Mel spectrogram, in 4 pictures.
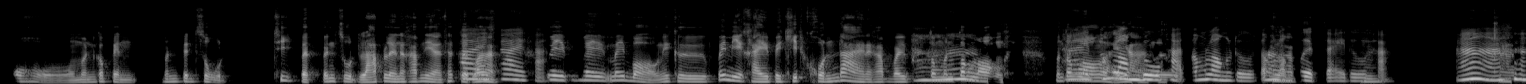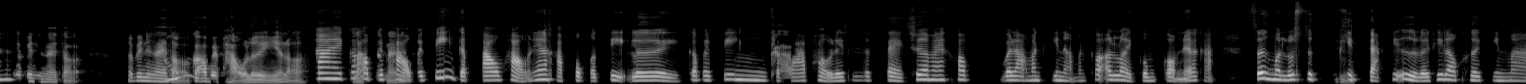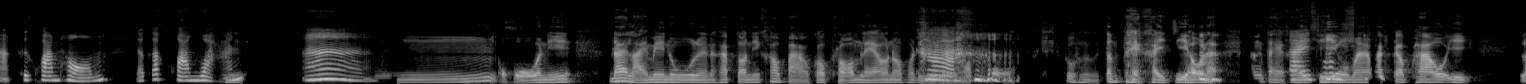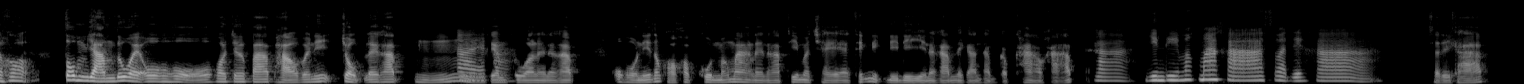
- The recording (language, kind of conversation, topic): Thai, podcast, ช่วยเล่าเรื่องสูตรอาหารประจำบ้านของคุณให้ฟังหน่อยได้ไหม?
- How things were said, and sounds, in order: chuckle; drawn out: "อืม"; chuckle; laughing while speaking: "แต่"; chuckle; laughing while speaking: "ใช่ ๆ ๆ"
